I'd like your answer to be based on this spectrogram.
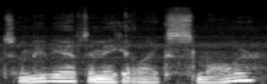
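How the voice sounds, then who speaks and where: A man's voice: fairly low pitch, a little fast, warm tone. A man casually talking through his work on a live stream, muttering to himself in trailing fragments close to the mic. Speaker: live streamer, digital artist. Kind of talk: casual live-stream commentary while working. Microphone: close microphone. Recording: clear background noise.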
